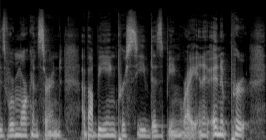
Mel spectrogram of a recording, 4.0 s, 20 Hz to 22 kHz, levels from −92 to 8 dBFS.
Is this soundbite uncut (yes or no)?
no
